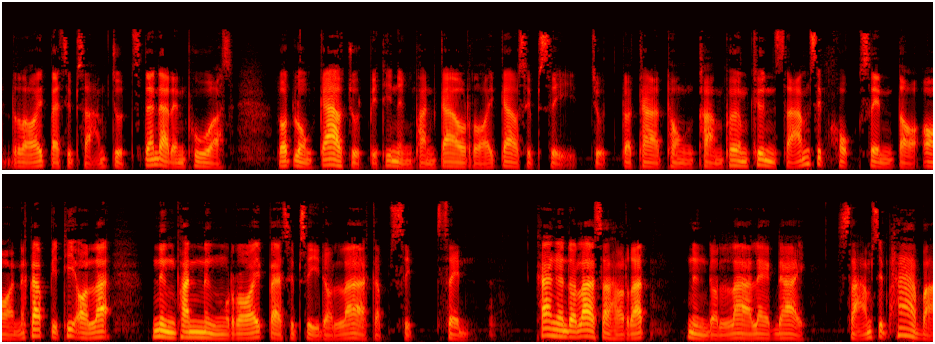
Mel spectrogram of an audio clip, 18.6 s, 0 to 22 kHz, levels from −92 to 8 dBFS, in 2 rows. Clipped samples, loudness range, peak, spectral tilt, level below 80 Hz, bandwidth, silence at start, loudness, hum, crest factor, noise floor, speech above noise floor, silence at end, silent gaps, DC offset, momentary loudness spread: under 0.1%; 5 LU; -10 dBFS; -4 dB/octave; -72 dBFS; 11.5 kHz; 0.1 s; -34 LUFS; none; 24 dB; -67 dBFS; 33 dB; 0 s; none; under 0.1%; 13 LU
